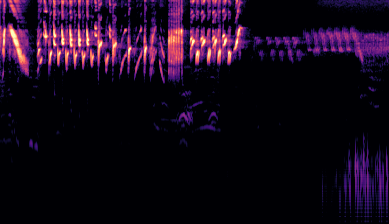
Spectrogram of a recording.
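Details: Sicilian goldfinch in a rare old-style song: a downslurred note, then a fast chattering sequence of twitters and buzzy trills, ending before soft low noise.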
